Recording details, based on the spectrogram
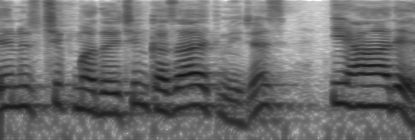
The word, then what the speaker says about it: iade: İade, ibadetin iade edilmesi. Kelimenin aslı iadedir. Ama biz Türkçe'de bunu iade diyoruz. İade. aynı harfinin telaffuzu zor olduğundan Türkçe için ibadeti iade etmek.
